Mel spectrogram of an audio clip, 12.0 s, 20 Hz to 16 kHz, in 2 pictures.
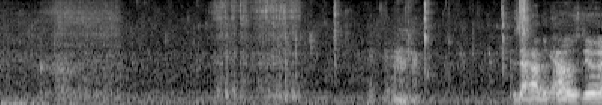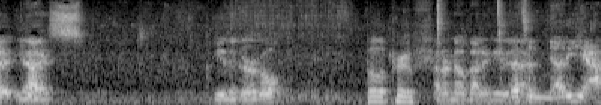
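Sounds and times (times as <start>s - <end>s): people slurping coffee: 0.4s - 1.3s, 2.1s - 3.1s, 3.7s - 4.4s.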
